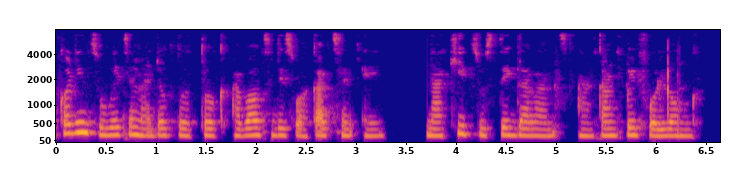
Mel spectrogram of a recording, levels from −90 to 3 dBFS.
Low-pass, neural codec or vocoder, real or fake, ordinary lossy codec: 7.2 kHz; none; real; none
